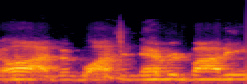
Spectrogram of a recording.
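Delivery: put-on gravelly superhero voice. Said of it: "almost with the voice".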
